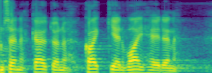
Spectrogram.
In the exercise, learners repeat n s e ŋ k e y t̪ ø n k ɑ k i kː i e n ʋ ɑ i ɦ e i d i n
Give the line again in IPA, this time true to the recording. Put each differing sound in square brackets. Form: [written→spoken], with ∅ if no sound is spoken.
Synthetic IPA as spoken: n s e [ŋ→n] k [e→æ] y t̪ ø n k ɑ [k→∅] i kː i e n ʋ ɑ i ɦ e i d [i→e] n

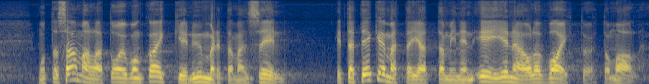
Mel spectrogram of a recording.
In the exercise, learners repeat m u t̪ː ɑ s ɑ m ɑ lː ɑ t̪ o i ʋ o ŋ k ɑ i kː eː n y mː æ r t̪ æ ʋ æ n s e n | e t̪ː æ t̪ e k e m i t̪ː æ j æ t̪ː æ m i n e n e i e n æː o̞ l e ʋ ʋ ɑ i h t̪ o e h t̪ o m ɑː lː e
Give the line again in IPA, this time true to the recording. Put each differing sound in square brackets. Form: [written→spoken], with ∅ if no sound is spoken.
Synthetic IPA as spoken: m u t̪ː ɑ s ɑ m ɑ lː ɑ t̪ o i ʋ o ŋ k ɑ i kː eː n y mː æ r t̪ æ ʋ æ n s e n | e t̪ː æ t̪ e k e m [i→æ] t̪ː æ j æ t̪ː æ m i n e n e i e n æː o̞ l e ʋ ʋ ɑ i h t̪ o e h t̪ o m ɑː lː e

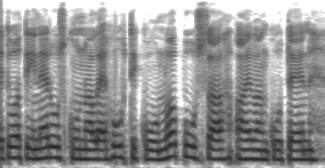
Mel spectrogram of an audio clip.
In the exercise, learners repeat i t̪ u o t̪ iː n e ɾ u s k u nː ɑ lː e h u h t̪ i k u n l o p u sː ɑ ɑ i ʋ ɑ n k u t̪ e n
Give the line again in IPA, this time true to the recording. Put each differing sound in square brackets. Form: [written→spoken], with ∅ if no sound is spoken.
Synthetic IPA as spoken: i t̪ u o t̪ iː n e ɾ u s k u nː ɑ lː e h u h t̪ i k [u→uː] n l o p u sː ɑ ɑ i ʋ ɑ [n→ŋ] k u t̪ e n

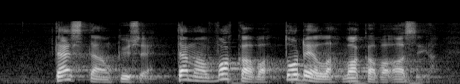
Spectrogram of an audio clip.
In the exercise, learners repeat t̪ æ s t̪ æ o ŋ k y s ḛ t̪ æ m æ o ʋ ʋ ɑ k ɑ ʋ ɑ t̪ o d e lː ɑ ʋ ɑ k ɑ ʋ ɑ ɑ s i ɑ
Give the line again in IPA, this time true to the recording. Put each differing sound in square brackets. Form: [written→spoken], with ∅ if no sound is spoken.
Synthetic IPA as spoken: t̪ æ s t̪ æ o ŋ k y s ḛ t̪ æ m æ o ʋ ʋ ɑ k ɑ ʋ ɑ t̪ o d e lː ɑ ʋ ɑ k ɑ ʋ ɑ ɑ s i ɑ

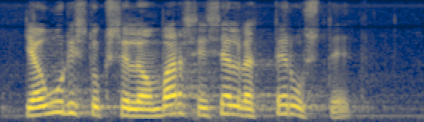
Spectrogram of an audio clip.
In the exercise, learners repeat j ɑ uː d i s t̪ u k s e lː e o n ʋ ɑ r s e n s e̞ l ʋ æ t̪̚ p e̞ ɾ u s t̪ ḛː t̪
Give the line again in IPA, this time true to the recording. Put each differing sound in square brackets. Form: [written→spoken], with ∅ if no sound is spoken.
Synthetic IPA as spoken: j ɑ uː d i s t̪ u k s e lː e o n ʋ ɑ r s [e→i] n s e̞ l ʋ æ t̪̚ p e̞ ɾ u s t̪ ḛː t̪

